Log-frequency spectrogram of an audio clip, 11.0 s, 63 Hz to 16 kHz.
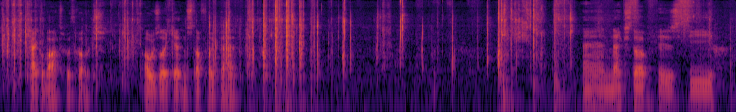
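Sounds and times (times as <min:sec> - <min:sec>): plastic packet crinkling: 0:00.0 - 0:00.8, 0:01.4 - 0:08.2.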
